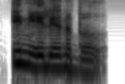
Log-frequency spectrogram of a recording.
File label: "inalienable", Indian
